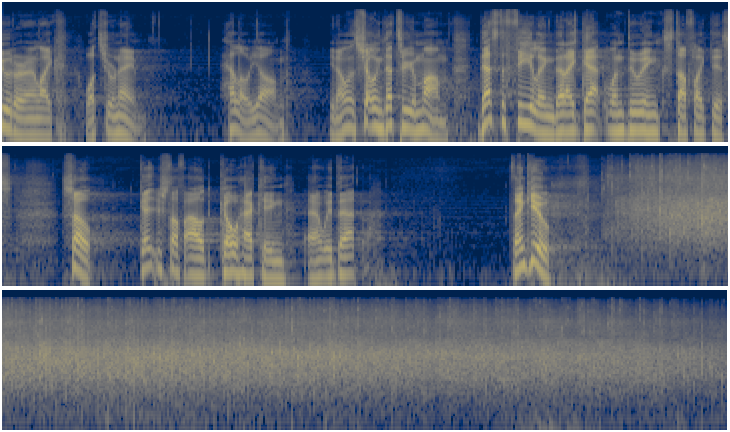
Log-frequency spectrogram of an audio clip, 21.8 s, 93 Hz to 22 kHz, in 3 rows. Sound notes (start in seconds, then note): 13.1 audience applauds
